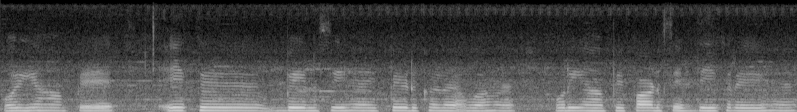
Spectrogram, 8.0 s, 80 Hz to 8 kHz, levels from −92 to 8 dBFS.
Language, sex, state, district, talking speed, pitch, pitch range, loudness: Hindi, female, Haryana, Charkhi Dadri, 145 wpm, 205 Hz, 200-210 Hz, -18 LUFS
